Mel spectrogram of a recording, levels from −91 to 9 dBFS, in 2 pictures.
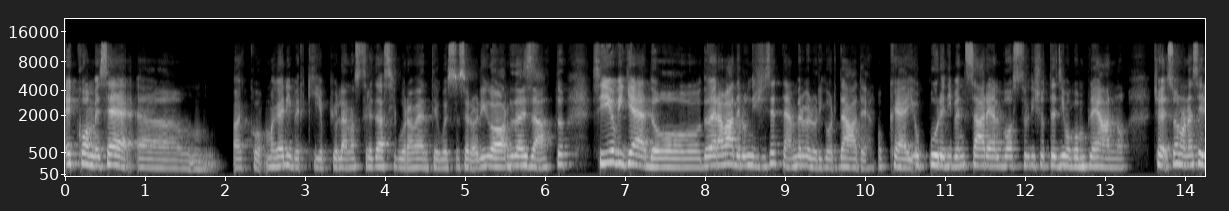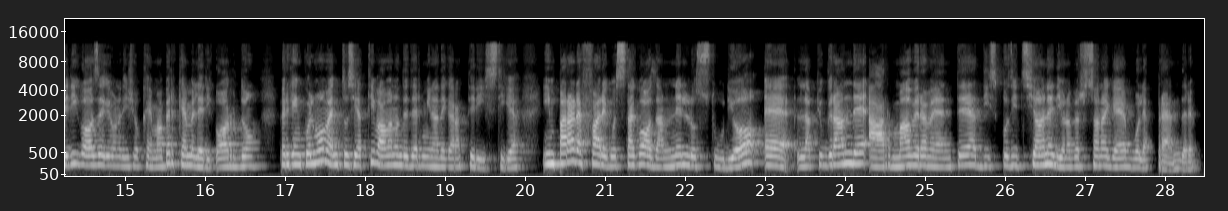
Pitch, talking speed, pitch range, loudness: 200 Hz, 175 wpm, 180-215 Hz, -25 LUFS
